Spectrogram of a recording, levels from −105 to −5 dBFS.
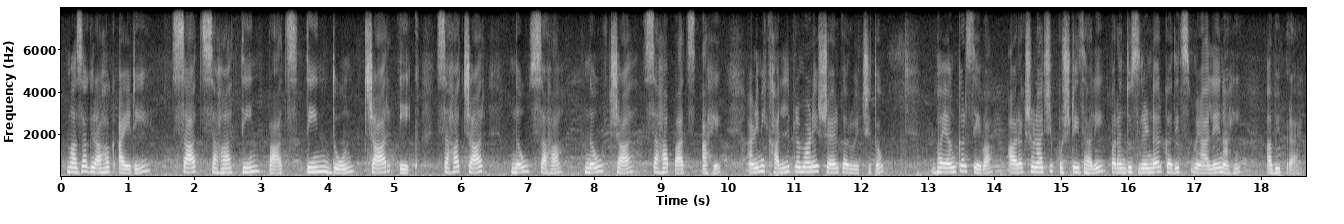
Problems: constant background noise, continuous background conversations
